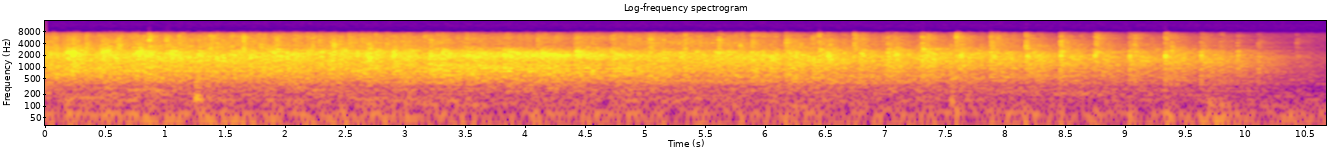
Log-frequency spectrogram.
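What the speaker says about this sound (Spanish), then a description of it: "aplaude al Señor" A church congregation applauds in sustained, dense clapping that holds steady for several seconds, then thins into scattered claps and fades out near the end.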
